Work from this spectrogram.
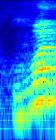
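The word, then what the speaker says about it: one: प्रिय विद्यार्थियों, इसका उच्चारण वह हो रहा है, वन बोल रहे हैं अपन, समझ रहे हो ना मेरे प्रिय बच्चों। इसका उच्चारण वह वकील का हो रहा है, इसलिए इसके ए लगा है।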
